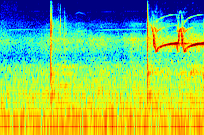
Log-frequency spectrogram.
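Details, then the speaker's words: Agri Power electric fence energizer with remote sensor: two sharp clicks, then a high wavering siren rises and holds, sounding because fence current is leaking to earth and dropping; earthing is poor, makeshift. "आता हे siren वाजण्याचं कारण काय? इथं तुम्ही पाहू शकता आपला जो करंट आहे हा करंट तिथं ड्रॉप होत आहे।"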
